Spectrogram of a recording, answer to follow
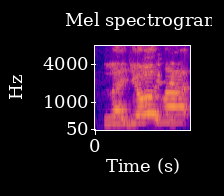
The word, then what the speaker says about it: La Jolla: La Yola. It's Jolla. Yeah. But it's La pronounced Jolla.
